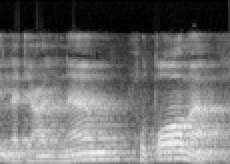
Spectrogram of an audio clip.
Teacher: حطاما ہا وسط حلق سے ادا کریں گے، تو پر الف مدہ ہے، 2 حرکات لمبا ہے۔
